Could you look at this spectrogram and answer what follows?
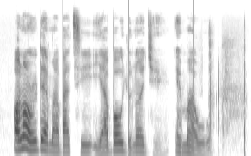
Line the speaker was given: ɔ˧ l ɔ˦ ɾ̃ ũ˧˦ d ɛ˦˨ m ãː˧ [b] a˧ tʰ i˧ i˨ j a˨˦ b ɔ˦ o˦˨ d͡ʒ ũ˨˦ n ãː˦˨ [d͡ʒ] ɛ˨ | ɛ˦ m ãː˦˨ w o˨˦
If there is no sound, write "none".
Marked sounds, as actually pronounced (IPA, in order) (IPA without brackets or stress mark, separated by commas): b, d͡ʒ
